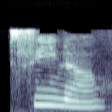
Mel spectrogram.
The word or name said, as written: coeno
